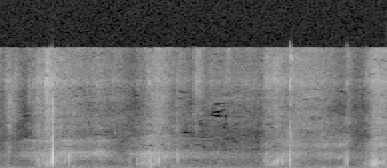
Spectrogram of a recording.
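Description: Footsteps of a person walking on a gravel path at a steady pace, about two steps a second.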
